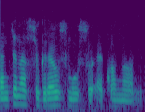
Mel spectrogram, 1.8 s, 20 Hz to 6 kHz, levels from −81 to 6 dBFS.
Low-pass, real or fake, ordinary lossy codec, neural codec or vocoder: 5.4 kHz; fake; Opus, 16 kbps; codec, 16 kHz, 6 kbps, DAC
